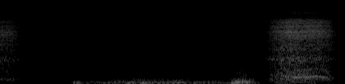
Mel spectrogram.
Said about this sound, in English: And then I do 30 of these like Wim Hof style breathing things where I take a deep inhale, like, through the nose, though. It's hard to inhale. And then naturally let it just fall out of your chest because it creates a vacuum.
